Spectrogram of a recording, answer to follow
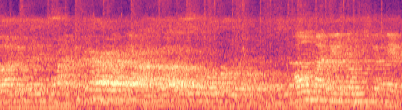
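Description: Speech only: two people talking back and forth in a small room.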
